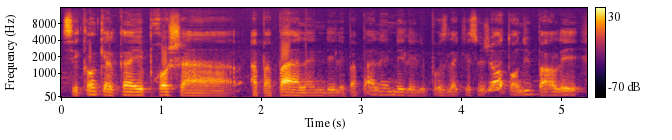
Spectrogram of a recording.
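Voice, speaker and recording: A man from Kinshasa, a pastor and prophet, answering interview questions in a measured way with many hesitations. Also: mid-range voice, creaky, warm tone, husky. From Congo (Kinshasa).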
